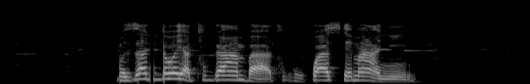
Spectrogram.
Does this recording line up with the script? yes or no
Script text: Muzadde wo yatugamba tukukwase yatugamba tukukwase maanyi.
no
